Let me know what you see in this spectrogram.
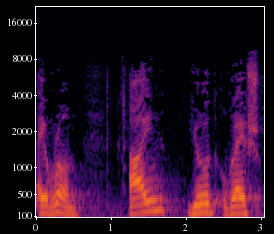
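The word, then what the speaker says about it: Erom (עירם): It's pronounced Erom. Erom is Ayin Yud Resh Mem. Erom.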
